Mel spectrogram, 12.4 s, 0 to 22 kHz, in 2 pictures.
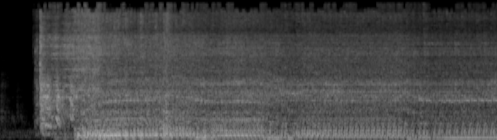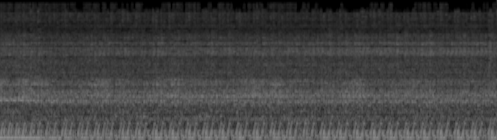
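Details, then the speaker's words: John Deere LX178 lawn tractor after a new throttle cable and brake lever, started with choke to check the cable: it cranks, catches within a second and settles to a steady, even idle with no misses. It runs fantastic. "This thing just runs fantastic. I say that now."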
